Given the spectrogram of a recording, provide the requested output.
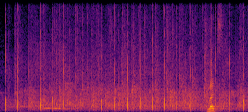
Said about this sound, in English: Pastor's going to probably hear this. So let's give him a round of applause.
